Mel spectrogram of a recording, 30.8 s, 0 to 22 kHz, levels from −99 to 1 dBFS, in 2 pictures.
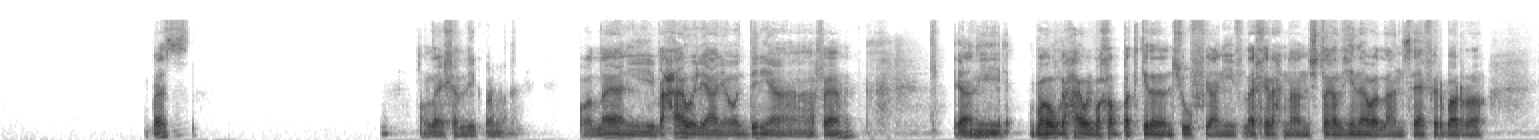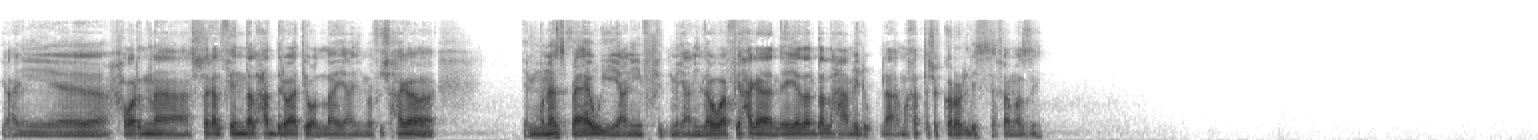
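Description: No technical faults can be heard anywhere in the recording.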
